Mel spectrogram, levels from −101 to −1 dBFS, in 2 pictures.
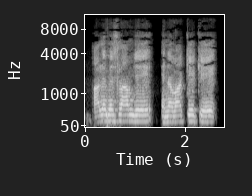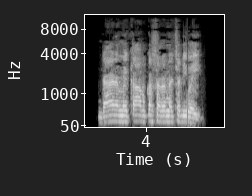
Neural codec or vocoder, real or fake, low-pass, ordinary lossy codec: none; real; 10.8 kHz; AAC, 32 kbps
